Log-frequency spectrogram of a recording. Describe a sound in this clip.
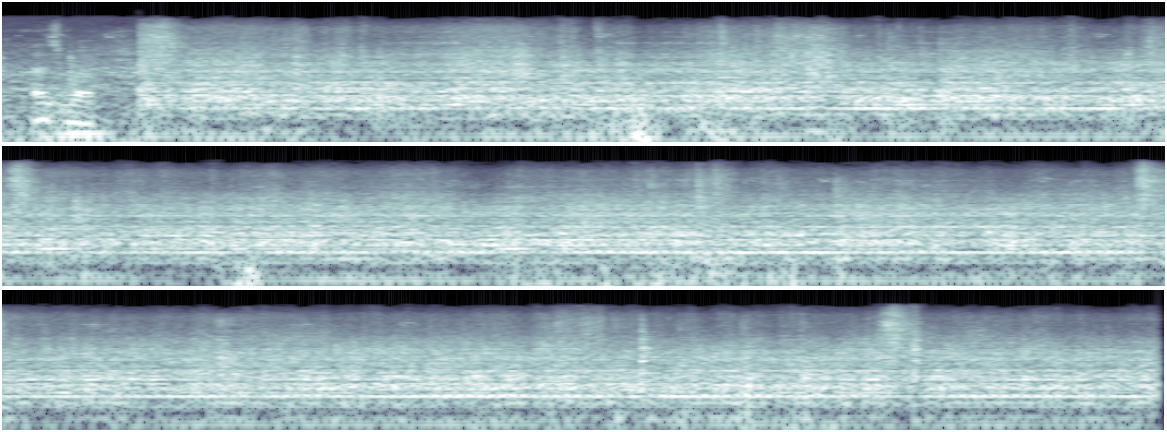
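A shovel scrapes into sand.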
